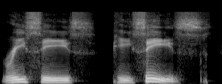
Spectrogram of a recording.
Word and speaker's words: Reese's Pieces: A lot of my friends make fun of me because I pronounce the candy like Reese's PCs.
